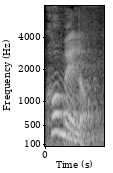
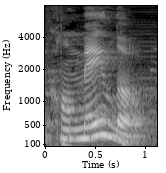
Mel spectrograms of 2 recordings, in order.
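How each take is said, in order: First: The stress is on the first syllable. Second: The stress is on the second syllable. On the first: "One, two, three" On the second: "if I didn't have this accent, I would have to pronounce it comelo, because the stress naturally falls on the second to last syllable"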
